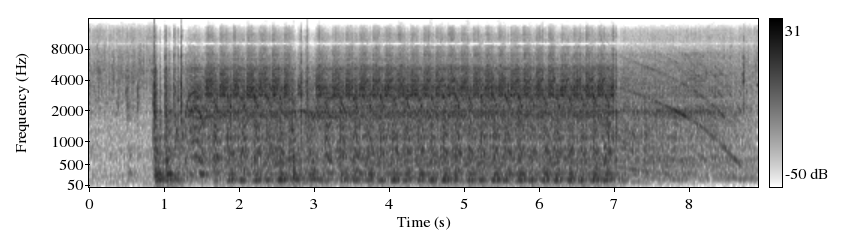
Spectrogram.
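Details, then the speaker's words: Morbark 2400XL track chipper's 4BT diesel, bought at auction sight unseen: about six seconds of steady cranking, near four turns a second, that never catches; no fuel at the injector line, and the owner suspects the fuel shutoff solenoid is stuck closed. "Oh, look at the fuel solenoid shut off. I bet you that's open and that's closed, because it could be a mechanical."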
